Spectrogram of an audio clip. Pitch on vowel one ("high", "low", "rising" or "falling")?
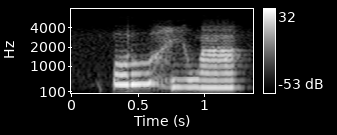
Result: high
